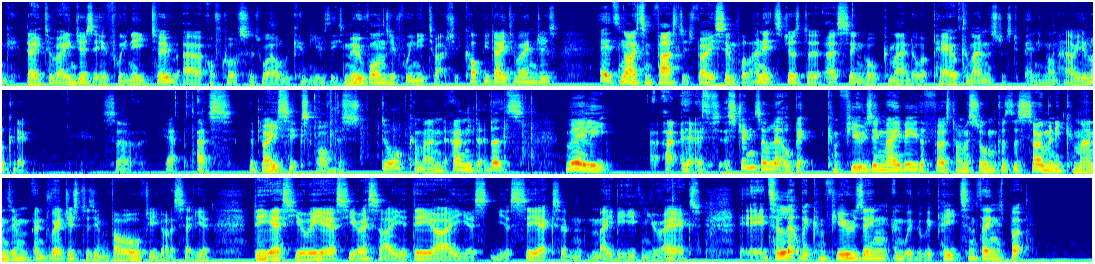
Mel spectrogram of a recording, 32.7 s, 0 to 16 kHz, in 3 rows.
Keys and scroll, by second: 14.0 shift+Home, 14.8 shift+;.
